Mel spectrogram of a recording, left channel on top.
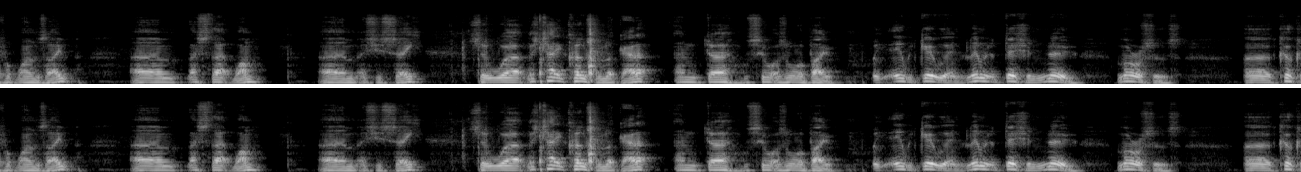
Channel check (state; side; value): identical; both; correlation 1.00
